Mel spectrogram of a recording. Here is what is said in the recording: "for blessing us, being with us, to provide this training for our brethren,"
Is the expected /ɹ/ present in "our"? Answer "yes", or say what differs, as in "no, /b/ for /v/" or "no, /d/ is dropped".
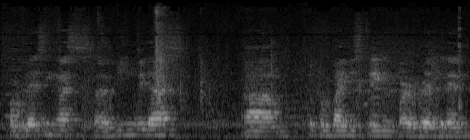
no, /w/ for /ɹ/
